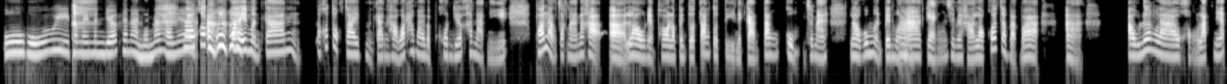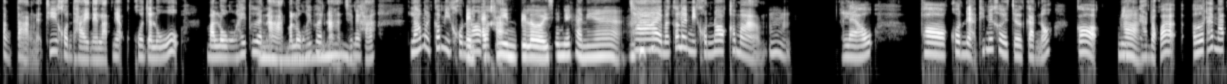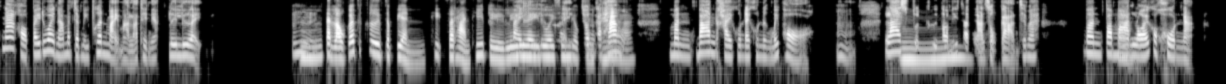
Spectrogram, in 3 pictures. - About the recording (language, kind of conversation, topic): Thai, podcast, คุณเคยมีประสบการณ์นัดเจอเพื่อนที่รู้จักกันทางออนไลน์แล้วพบกันตัวจริงไหม?
- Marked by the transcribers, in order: chuckle; laughing while speaking: "ใจ"; laugh; drawn out: "อืม"; laugh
